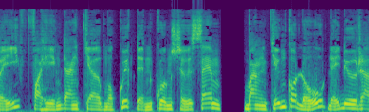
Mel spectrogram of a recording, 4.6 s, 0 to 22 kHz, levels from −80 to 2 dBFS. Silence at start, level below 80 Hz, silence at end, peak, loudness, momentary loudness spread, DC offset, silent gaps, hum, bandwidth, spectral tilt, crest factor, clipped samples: 0 s; -34 dBFS; 0 s; 0 dBFS; -9 LUFS; 5 LU; under 0.1%; 2.79-3.03 s; none; 16 kHz; -4.5 dB/octave; 10 dB; 0.2%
